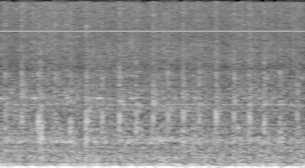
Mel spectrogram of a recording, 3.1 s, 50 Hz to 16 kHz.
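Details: Buick 455 Stage-1 Regal T V8 idling about 900 rpm, heard from outside via windows: sharp quick ticking in time with lumpy idle from broken 11-year-old header gasket at #7 flange; new gasket planned.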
